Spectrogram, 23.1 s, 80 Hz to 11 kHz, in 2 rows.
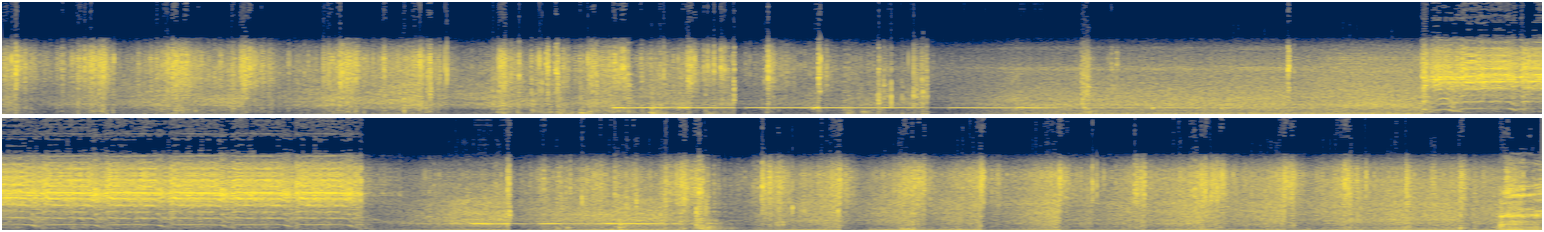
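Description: Starter motor cranking a V6 that has its spark plugs out for a compression test. It turns evenly for about three and a half seconds just past the middle. Before and after the cranking a steady high warning tone sounds, amid footsteps on gravel and handling noise.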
